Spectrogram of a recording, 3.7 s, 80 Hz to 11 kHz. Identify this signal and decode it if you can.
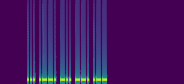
Morse code, heard as a keyed tone, about 43 wpm, 690 Hz. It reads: SPDGW
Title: Code Groups - 5 Letters - 40wpm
